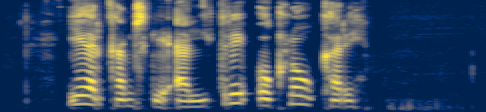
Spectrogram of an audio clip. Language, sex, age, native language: Icelandic, female, 30-39, Icelandic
